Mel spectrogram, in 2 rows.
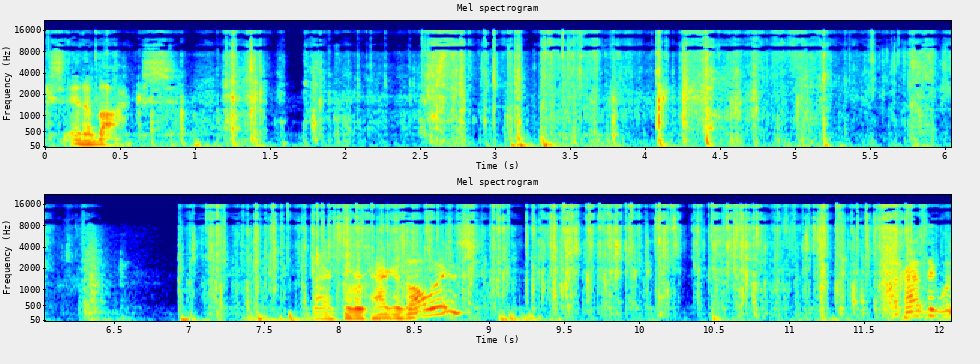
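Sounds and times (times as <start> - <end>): cardboard and foil crinkling: 0.0 - 6.4, 7.0 - 12.0.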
